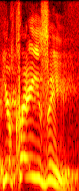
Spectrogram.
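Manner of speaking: high, drawn-out disbelief; Peter's incredulous protest. Acted. Disciple telling his master it's crazy, incredulous. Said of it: "Just like Peter".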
